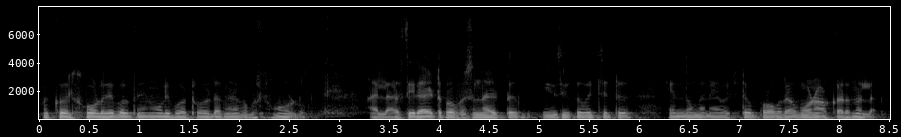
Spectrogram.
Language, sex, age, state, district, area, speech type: Malayalam, male, 18-30, Kerala, Malappuram, rural, spontaneous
